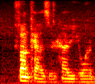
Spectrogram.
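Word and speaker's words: Funkhouser: Anyway, it's Kyle Funkenhauser. Funkhauser, however you want to pronounce. I don't. There's no N. Funkhauser. Yeah, I'm adding an extra like N in there.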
